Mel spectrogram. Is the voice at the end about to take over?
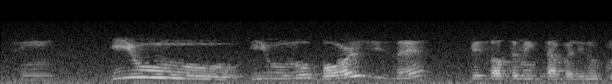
No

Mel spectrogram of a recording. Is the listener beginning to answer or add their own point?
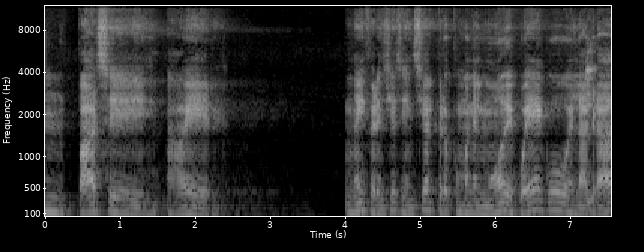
Yes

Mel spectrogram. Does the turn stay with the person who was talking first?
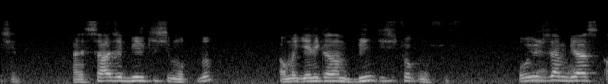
Yes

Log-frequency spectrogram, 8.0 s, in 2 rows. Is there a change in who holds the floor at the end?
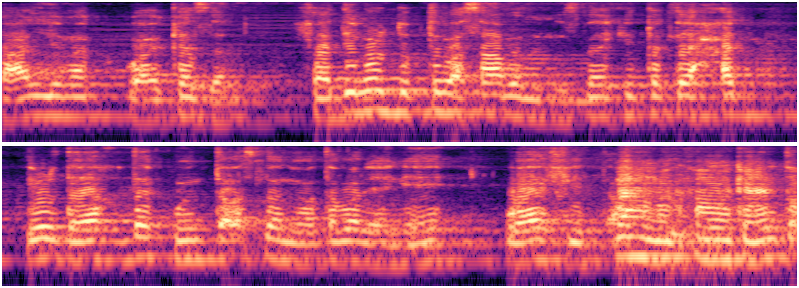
Yes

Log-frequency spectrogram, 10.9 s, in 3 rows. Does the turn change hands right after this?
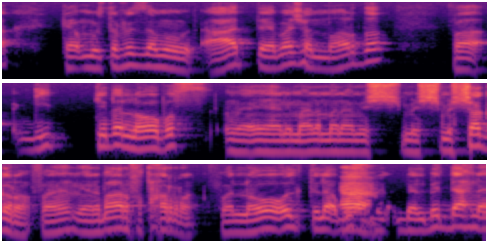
No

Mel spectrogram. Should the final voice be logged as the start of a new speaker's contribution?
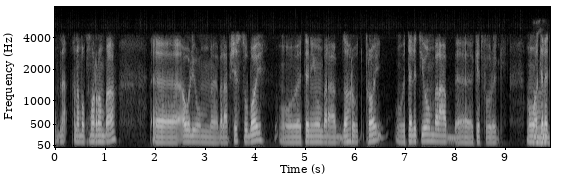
No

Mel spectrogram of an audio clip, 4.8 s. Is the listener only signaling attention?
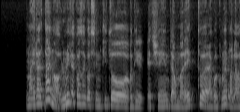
Yes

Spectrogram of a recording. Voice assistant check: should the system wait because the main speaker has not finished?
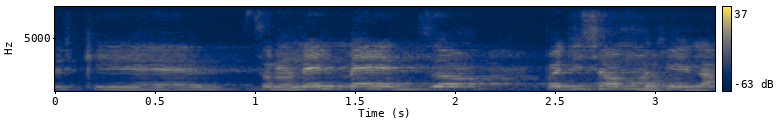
Yes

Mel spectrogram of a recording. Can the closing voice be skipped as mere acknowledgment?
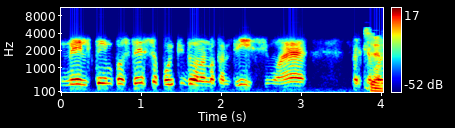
Yes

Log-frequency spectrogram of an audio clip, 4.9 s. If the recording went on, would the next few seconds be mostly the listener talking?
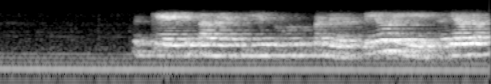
No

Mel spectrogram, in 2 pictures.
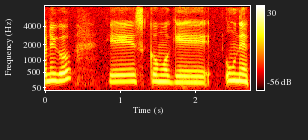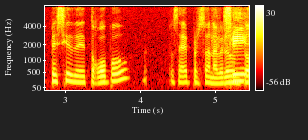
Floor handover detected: Yes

